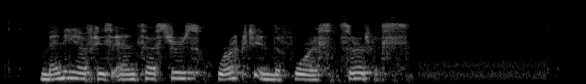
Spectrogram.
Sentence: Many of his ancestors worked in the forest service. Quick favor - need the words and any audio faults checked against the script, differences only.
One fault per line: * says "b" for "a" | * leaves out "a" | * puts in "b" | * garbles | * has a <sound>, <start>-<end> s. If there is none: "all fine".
all fine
